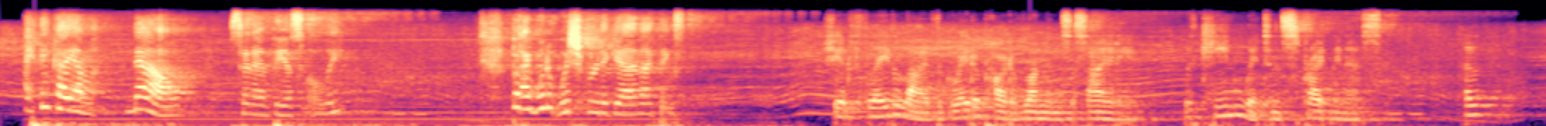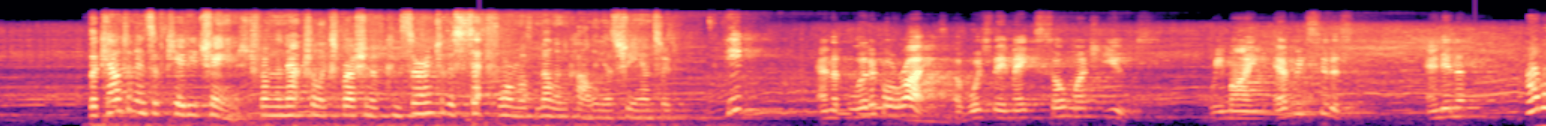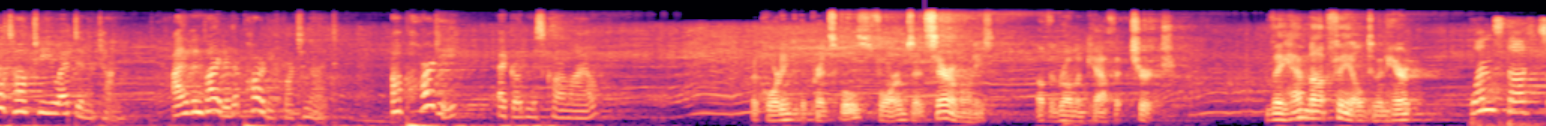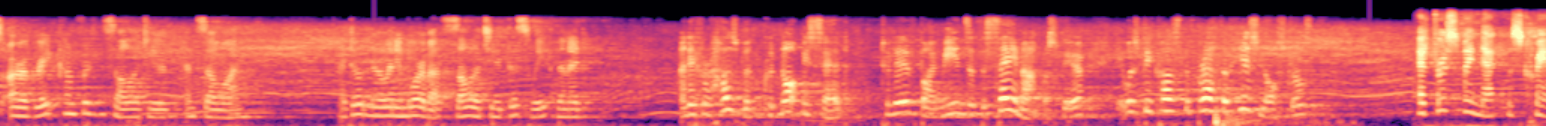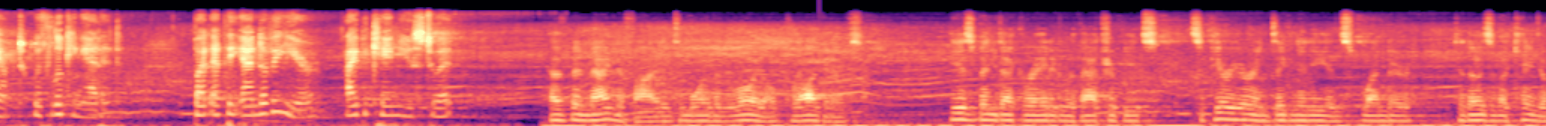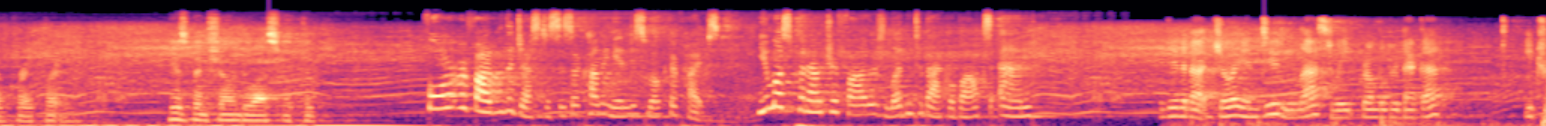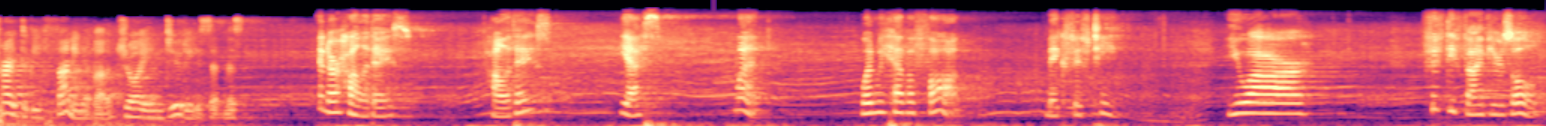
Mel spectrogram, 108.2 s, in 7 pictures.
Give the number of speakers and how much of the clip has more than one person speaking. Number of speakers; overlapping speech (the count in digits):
10, no overlap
